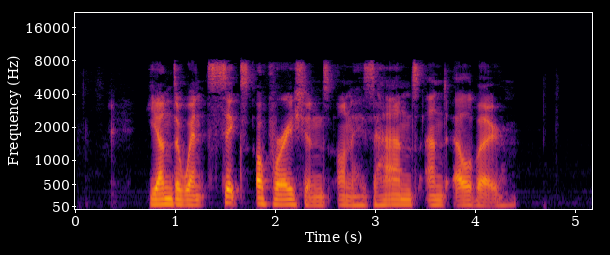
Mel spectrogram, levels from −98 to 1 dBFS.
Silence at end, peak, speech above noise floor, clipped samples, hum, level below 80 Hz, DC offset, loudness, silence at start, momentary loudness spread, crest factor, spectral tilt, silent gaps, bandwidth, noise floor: 0.75 s; -6 dBFS; 48 dB; under 0.1%; none; -56 dBFS; under 0.1%; -27 LUFS; 0.75 s; 10 LU; 22 dB; -5 dB/octave; none; 8.4 kHz; -75 dBFS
